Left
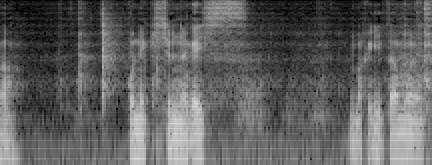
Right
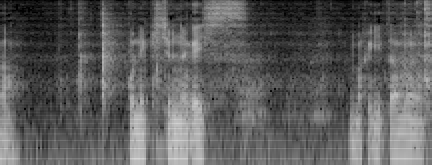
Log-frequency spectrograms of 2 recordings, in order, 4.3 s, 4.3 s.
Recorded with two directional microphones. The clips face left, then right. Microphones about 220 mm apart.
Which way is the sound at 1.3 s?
50° left (ahead or behind).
